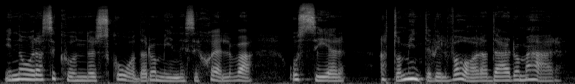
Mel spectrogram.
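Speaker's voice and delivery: usual speaking voice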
